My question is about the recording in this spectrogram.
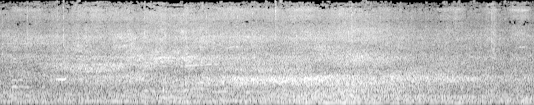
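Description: Road traffic on the street alongside: a steady wash of car noise that builds to its loudest around the middle, as a vehicle passes, and then eases off.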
